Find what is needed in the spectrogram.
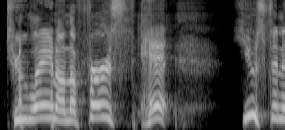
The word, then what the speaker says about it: Tulane: Did I say Tulane correct? – Yeah, they got.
